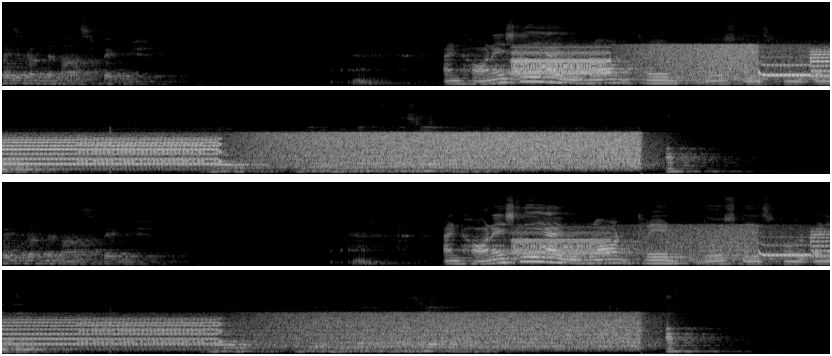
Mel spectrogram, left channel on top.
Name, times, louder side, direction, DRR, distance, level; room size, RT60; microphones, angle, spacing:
voice 1, 0.0-1.5 10.2-13.3, left 1 dB, 60° left, 3 dB, 6.7 m, -36 dB
voice 2, 4.4-8.6 14.9-15.2, right 1 dB, 30° right, 6 dB, 1.9 m, -28 dB
sound 1, 5.1-14.7, left 6 dB, 85° left, 1.0 m, -23 dB
29.5 x 19.0 x 9.9 m, 1.4 s
head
